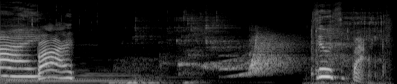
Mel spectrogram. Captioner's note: juice pouring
